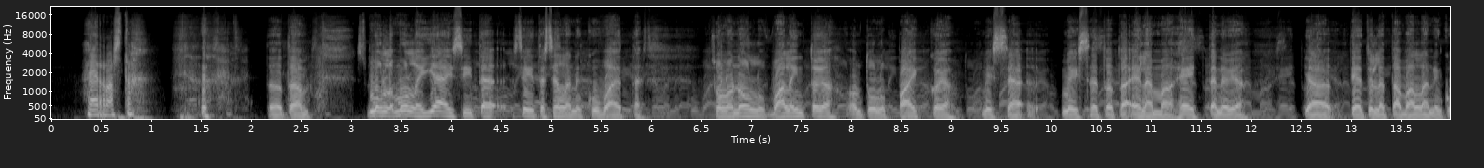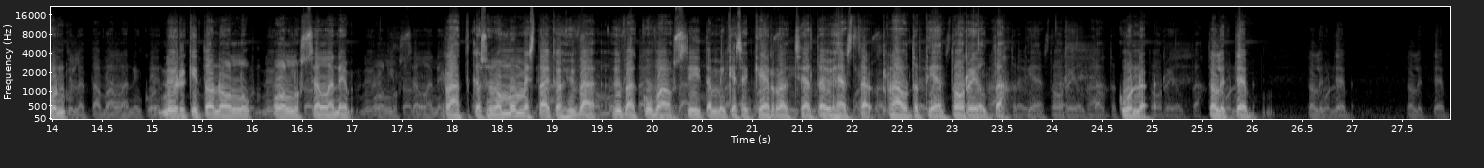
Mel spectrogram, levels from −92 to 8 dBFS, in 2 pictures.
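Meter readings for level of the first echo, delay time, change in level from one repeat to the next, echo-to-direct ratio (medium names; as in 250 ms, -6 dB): -20.0 dB, 987 ms, -5.5 dB, -19.0 dB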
